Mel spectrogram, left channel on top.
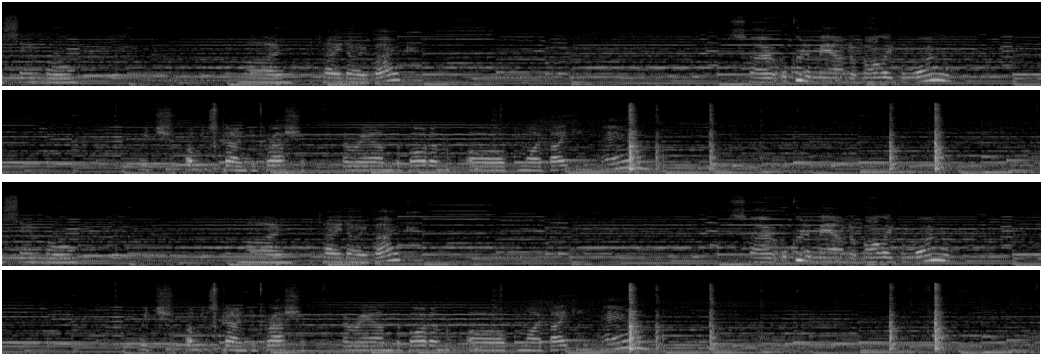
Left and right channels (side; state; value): both; normal; correlation 0.92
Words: my potato bake. So a good amount of olive oil, which I'm just going to brush around the bottom of my baking pan.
